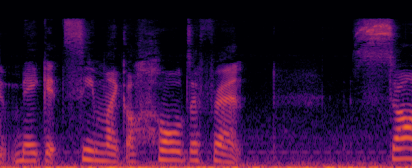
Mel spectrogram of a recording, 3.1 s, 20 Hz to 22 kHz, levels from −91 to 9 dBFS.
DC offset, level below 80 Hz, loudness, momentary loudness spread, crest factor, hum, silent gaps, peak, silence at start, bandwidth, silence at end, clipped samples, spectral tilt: under 0.1%; -36 dBFS; -33 LUFS; 15 LU; 12 dB; none; none; -14 dBFS; 0 s; 14 kHz; 0 s; under 0.1%; -4 dB/octave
